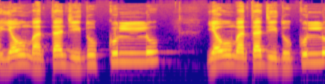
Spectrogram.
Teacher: سب سے پہلے یوم تجد کلو، یوم تجد کلو، اسے کلو نہ کیجیے گا، کلو پہ پیش کی وجہ سے ہونٹ آپ کے گول ہوں گے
